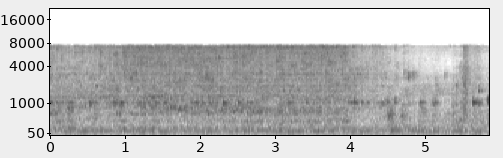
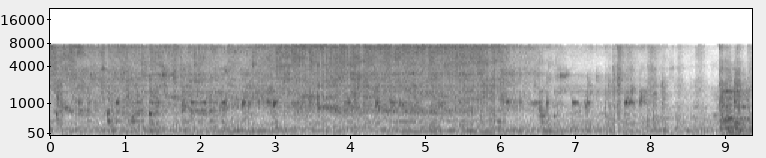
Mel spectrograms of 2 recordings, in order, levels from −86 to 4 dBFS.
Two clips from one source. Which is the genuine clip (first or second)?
first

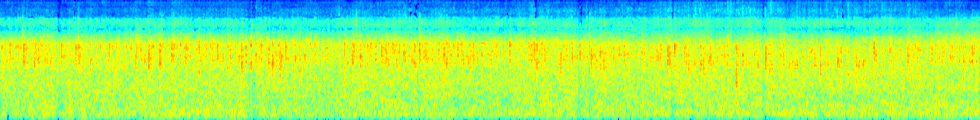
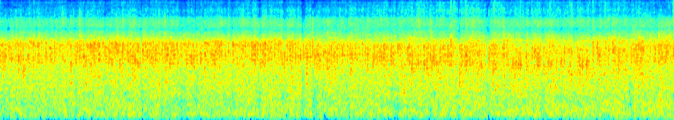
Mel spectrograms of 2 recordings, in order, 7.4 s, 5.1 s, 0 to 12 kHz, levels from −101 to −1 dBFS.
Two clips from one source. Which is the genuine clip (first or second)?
second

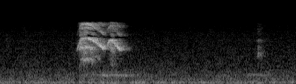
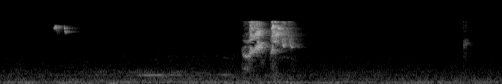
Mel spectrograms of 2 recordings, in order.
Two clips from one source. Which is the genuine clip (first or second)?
second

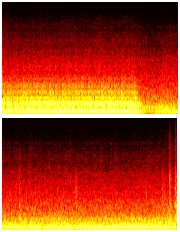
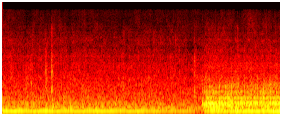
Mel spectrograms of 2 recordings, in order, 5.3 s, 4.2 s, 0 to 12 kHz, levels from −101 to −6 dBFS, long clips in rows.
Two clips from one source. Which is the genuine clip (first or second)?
first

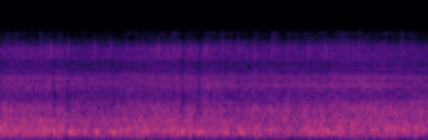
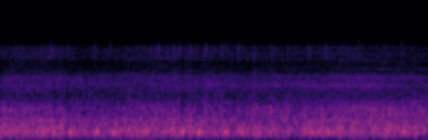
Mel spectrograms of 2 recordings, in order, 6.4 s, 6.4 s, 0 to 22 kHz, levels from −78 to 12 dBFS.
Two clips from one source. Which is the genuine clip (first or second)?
first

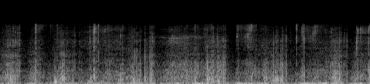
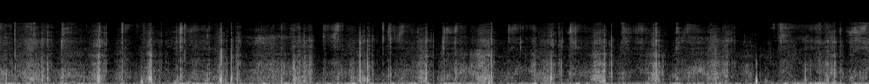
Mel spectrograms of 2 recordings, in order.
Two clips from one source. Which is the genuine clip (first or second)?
first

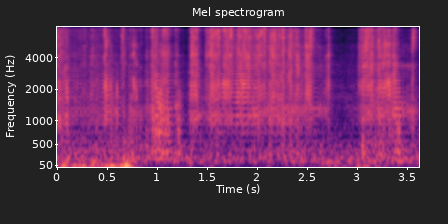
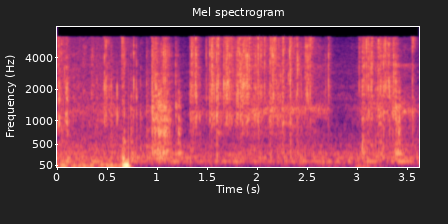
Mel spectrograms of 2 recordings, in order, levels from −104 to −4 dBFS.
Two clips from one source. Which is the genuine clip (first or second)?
second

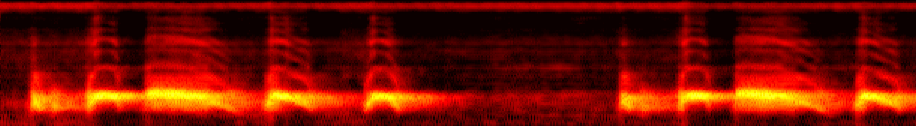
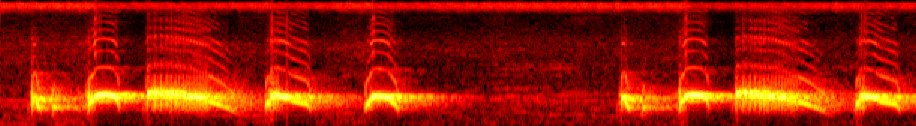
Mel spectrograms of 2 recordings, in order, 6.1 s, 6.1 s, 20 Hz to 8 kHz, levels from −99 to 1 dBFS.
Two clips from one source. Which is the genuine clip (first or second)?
second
